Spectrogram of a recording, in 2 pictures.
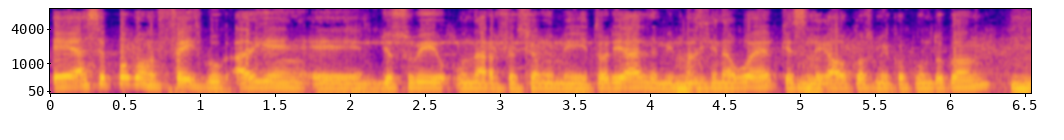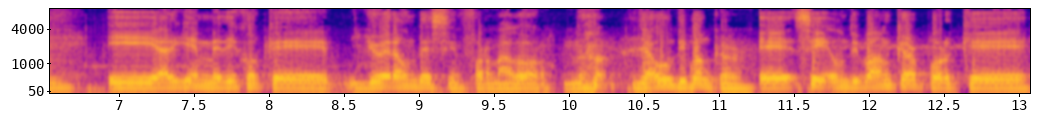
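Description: Moderately paced and very even in loudness, a man talks in an unremarkable speaking voice. His pitch is medium, with ordinary variation. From Peru (Lima). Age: 30s. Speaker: UFO contactee, speaker. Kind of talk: radio interview. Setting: radio studio.

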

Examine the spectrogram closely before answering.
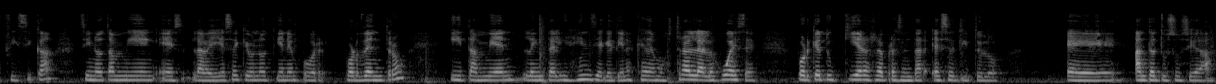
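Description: A somewhat breathy voice with monotone, flat intonation at a moderate pace. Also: woman. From Cuba. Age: 20s. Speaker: beauty pageant winner. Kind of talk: interview.

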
